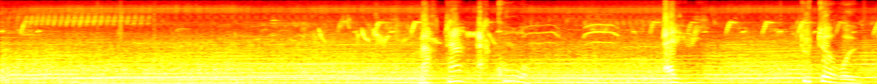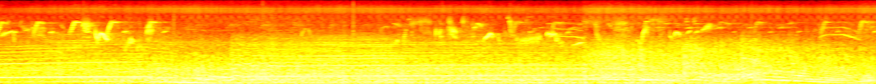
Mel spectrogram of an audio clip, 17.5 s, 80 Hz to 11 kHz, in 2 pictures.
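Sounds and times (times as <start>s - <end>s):
car engine slowing to a stop: 0.0s - 17.5s
small birds chirping and tweeting: 0.0s - 17.5s
speech: 4.5s - 4.7s, 8.2s - 8.8s.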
